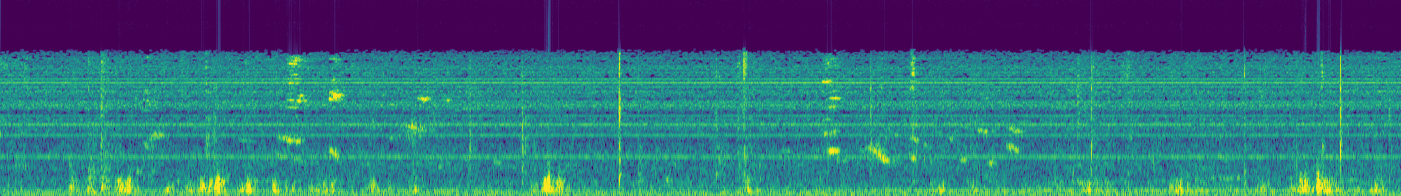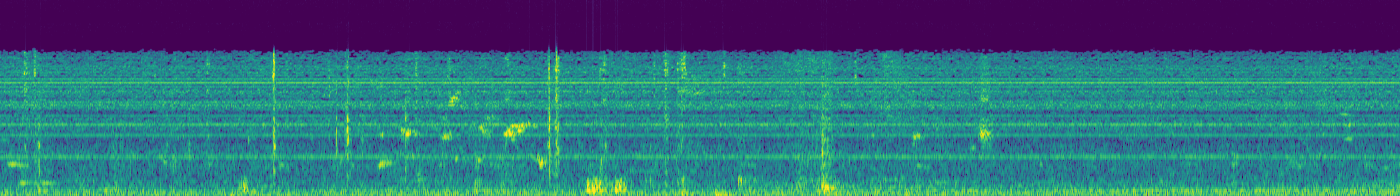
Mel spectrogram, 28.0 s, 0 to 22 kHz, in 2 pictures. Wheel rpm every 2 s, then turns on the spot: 0, 0, 0, 0, 0, 0, 0, 0, 0, 0, 0, 0, 0, 0.
none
